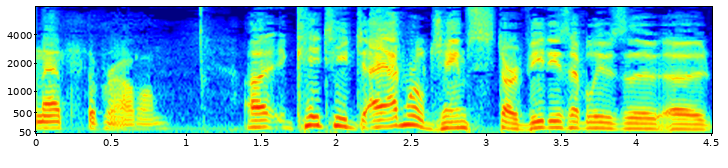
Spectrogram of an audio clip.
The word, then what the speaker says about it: Stavridis: KT, Admiral James Stavridis, I believe is the pronunciation.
